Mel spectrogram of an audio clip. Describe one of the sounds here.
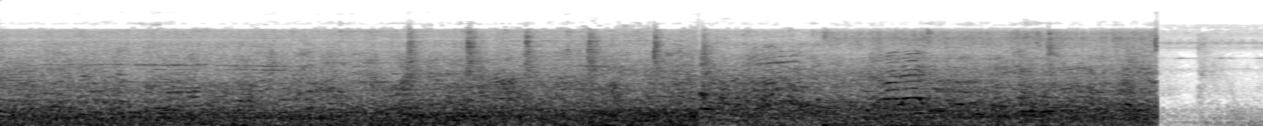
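A crowd murmurs and chatters in a busy, echoing hall.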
